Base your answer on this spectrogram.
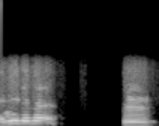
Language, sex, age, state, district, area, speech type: Kashmiri, male, 30-45, Jammu and Kashmir, Bandipora, rural, conversation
